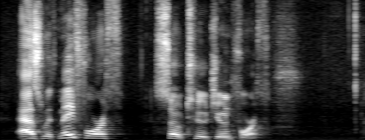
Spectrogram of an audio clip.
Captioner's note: none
